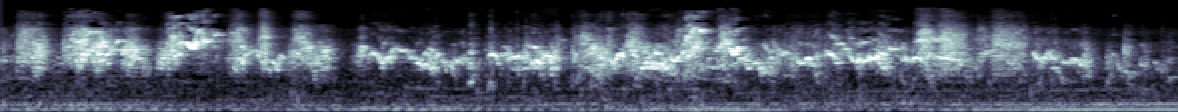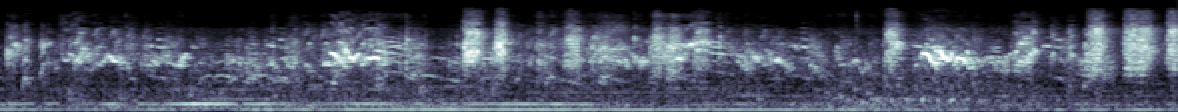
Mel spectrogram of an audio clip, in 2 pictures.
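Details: Budgies eating and playing together: a lively unbroken chorus of warbling chirps and squeaks, with a low steady hum running beneath.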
